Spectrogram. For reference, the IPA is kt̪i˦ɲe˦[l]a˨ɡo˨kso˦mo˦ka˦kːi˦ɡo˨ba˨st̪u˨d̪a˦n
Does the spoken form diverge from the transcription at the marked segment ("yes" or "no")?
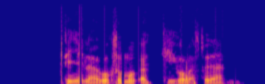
no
